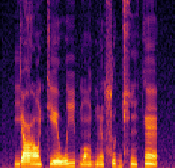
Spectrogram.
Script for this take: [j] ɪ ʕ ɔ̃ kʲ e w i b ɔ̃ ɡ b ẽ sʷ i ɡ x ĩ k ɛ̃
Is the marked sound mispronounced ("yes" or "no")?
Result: no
